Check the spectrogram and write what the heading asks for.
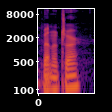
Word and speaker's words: Benatar: But mine is Love is a Battlefield by Pat Benatar. I think I said her name right. – Yeah, it's Pat Benatar.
